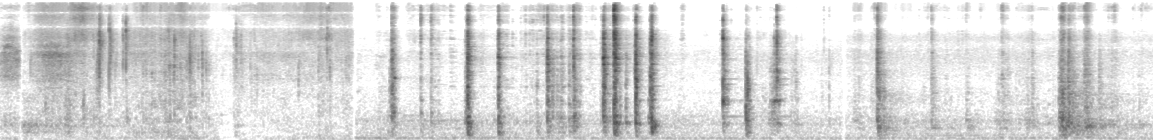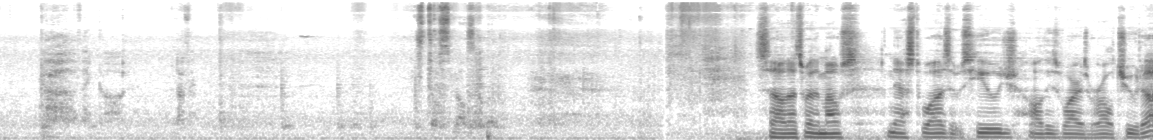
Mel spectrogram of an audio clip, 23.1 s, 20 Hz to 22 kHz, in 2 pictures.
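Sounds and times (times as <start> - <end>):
metal clicks and knocks: 3.9 - 11.4.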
